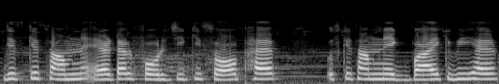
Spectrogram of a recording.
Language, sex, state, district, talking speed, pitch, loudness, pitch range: Hindi, female, Bihar, Bhagalpur, 170 wpm, 245 Hz, -13 LUFS, 230-255 Hz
